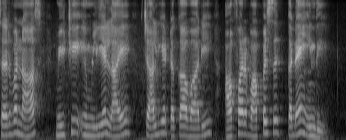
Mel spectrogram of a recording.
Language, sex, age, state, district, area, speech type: Sindhi, female, 60+, Delhi, South Delhi, urban, read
